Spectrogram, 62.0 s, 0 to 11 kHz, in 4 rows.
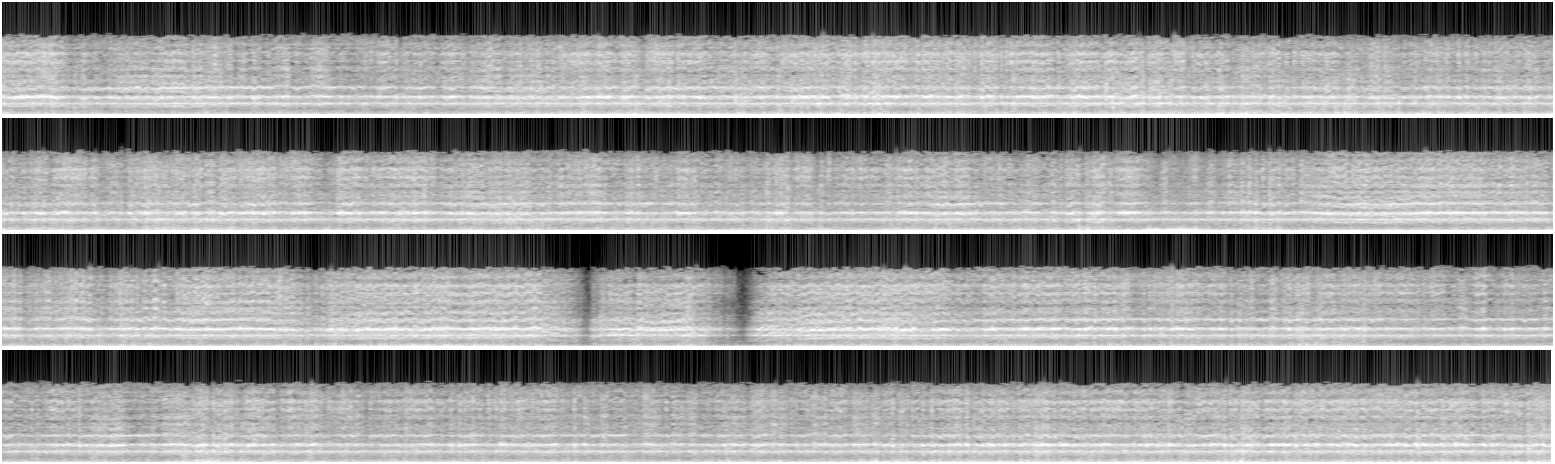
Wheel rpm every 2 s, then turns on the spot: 210, 230, 230, 230, 230, 230, 230, 230, 230, 230, 220, 230, 230, 230, 230, 230, 230, 200, 140, 120, 220, 230, 230, 230, 230, 230, 230, 230, 230, 230, 230.
none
